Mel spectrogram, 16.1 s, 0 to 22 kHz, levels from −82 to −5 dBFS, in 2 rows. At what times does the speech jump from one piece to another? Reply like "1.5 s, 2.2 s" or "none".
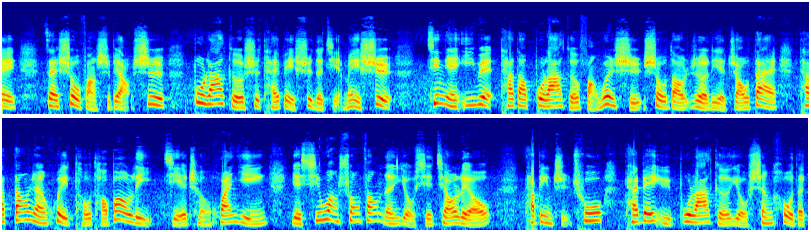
none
